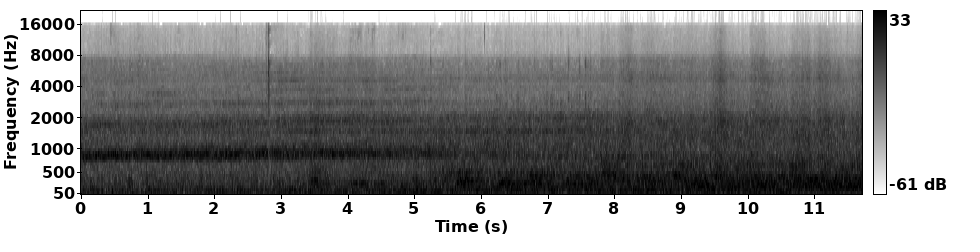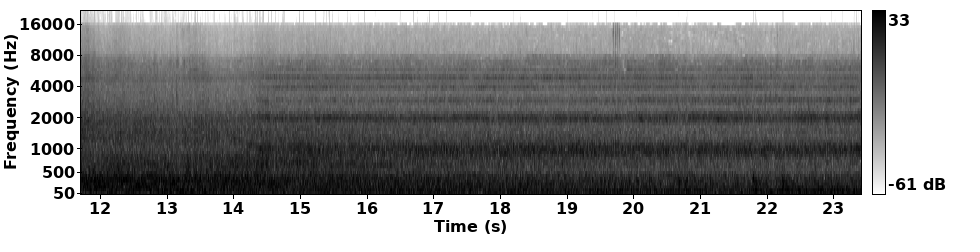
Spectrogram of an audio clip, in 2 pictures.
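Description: Electric commuter train running through a tunnel, heard from inside the cab: a steady rumble of wheels on rail, swelling louder in the middle. About two-thirds through, a set of steady high-pitched whining tones sets in over the rumble.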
